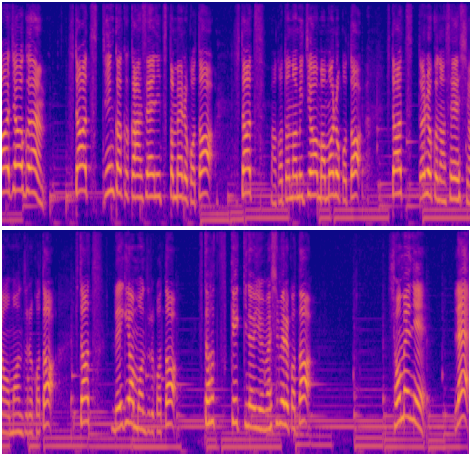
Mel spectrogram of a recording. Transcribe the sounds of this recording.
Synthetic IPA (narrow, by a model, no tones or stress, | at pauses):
koːʑo̞ːɡɯ̟̃ŋçi̥t̪ot͡sɨ̥ʑĩŋkokɯ̟̥kãɰ̃se̞ɲ̟it͡sɨ̥t̪o̞me̞ɾɯ̟ko̞t̪oçi̥t̪ot͡sɨ̥mako̞t̪o̞no̞mʲit͡ɕio̞mamo̞ɾɯ̟ko̞t̪o̞ | çi̥t̪o̞t͡sɨ̥d̪̥o̞ɾʲo̞kɯ̟no̞se̞ːɕĩɰo̞mõ̞nzɨɾɯ̟ko̞t̪o̞ | çi̥t̪o̞t͡sɨ̥ɾe̞ɡʲio̞mõnd͡zɨɾɯ̟ko̞t̪o̞ | çi̥t̪ot͡sɨ̥ke̞kʲːinojɯmaɕime̞ɾɯ̟ko̞t̪o | ɕomẽ̞ɲ̟i | ɾe̞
